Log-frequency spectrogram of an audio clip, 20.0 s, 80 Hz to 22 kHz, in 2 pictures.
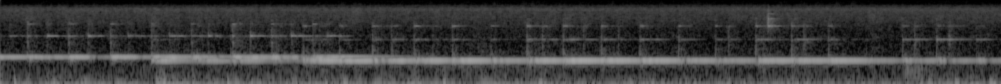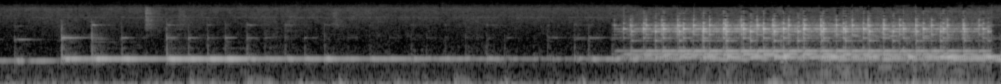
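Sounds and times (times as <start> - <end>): xylophone tremolo: 16.2 - 20.0.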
